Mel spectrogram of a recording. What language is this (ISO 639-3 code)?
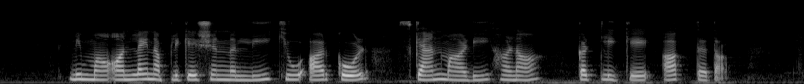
kan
